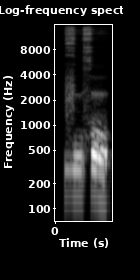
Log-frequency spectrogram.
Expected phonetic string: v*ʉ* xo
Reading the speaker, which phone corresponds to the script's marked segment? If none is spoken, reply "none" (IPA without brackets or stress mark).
u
